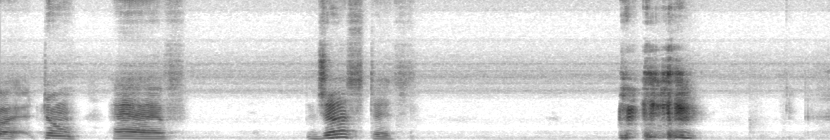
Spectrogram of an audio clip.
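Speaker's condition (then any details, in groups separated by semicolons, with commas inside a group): Mild cerebral palsy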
